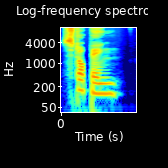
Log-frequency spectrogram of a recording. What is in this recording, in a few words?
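"stopping", British English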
